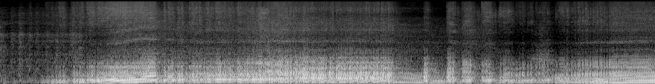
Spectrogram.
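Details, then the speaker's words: Mazda RX-7 rebuilt rotary, first start after replacing both leaking fuel hoses and wiring the coil pack, not yet broken in; loud, crisp start and clean buzzy revs up and down with no knocks or misses: healthy rotary. "This car's freaking loud. Oh my God. Dude, this is crazy. Oh my God. This thing sounds insane. Now she's actually propping the way an RX-7 should."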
